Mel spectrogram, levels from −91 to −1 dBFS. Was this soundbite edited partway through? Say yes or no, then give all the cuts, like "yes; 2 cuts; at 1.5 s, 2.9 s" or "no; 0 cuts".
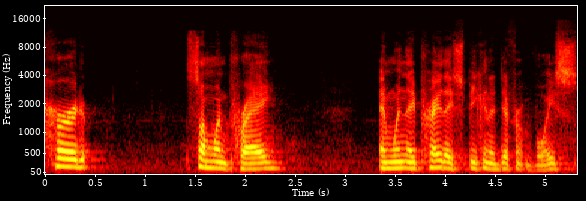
no; 0 cuts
